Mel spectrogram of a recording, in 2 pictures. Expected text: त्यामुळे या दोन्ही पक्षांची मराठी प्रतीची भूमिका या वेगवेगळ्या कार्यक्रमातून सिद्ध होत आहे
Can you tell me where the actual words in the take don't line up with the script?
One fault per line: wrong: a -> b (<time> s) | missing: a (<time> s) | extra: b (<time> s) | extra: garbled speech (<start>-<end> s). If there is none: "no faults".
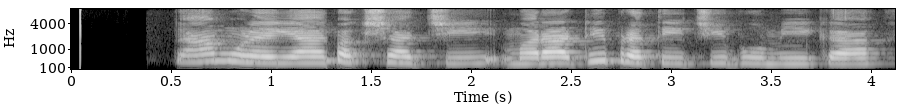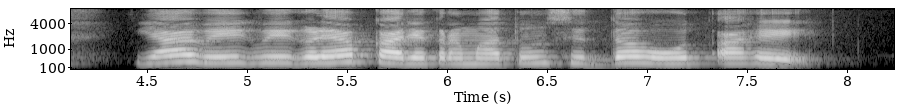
missing: दोन्ही (1.3 s)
